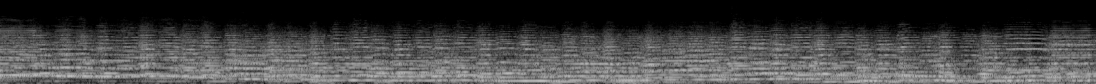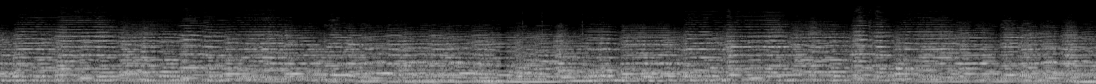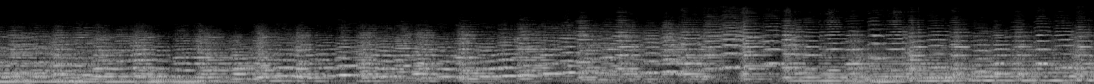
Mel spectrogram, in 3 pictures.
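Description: A student string orchestra of violins, violas, cellos and double basses playing a piece together, continuous and at an even level.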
